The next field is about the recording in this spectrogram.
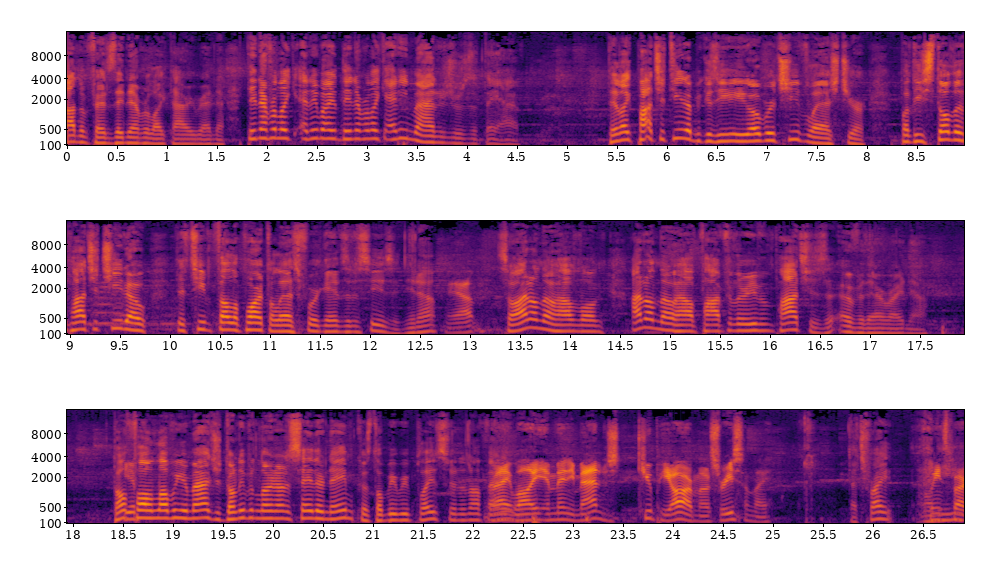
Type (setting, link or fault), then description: setting, busy venue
